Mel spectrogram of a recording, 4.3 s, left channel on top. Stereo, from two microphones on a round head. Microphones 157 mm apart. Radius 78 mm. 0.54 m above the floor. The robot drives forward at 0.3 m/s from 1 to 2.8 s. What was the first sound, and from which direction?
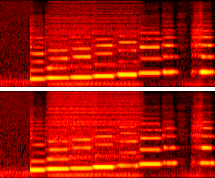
A flute, 25° left (ahead or behind).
